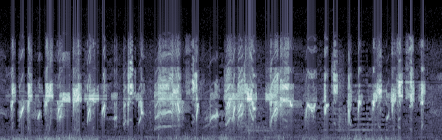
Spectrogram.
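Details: Lively, unbroken goldfinch warbling of quick tinkling twitters and buzzy trills lasting several seconds, against a soft low rumble.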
